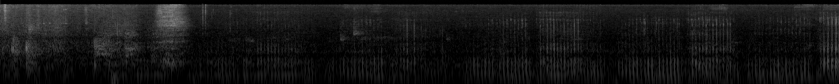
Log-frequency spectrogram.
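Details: Benji, a pet cat, playing on a chair with its owner indoors; steady low rumbling purr runs continuously through the whole stretch, with a few brief rustling bursts and soft background noise.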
